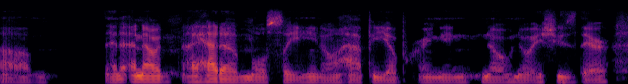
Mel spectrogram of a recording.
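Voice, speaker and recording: With an Arabic accent, a man speaks at a fairly quick pace in a dry, close sound with no echo and a quiet background. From Saudi Arabia. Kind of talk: interview. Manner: hesitant, many fillers.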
